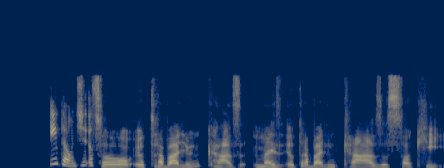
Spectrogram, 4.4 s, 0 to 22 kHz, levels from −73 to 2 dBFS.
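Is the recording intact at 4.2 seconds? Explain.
Yes, the speech at 4.2 seconds plays through intact, with no dropout, click, distortion or other fault at that moment.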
